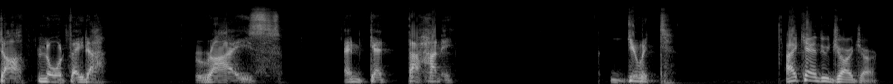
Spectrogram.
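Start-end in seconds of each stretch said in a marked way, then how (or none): 0.0-6.7 dark, low, commanding voice. Doing Star Wars lines that chat requested: Palpatine voice. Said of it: "Palpatine lines quickly that I can do".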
